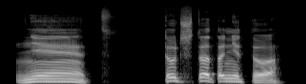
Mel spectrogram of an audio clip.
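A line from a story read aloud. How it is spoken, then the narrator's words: Drawl. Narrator (Russian): протянул Богарт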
